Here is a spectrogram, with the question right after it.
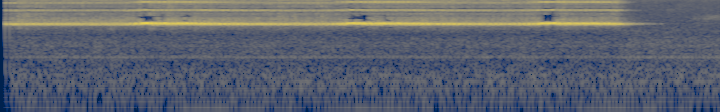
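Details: Bell cricket raised in captivity, singing in darkness: a continuous high, pure ringing tone with bright overtones that swells roughly once per second, three swells, then breaks off abruptly near the end.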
